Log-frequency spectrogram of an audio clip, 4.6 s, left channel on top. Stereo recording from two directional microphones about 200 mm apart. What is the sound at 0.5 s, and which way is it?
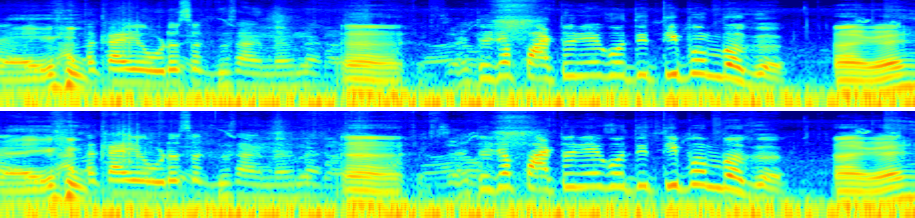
Speech, 15° left (ahead or behind).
